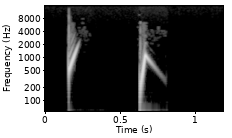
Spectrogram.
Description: watersplash1426.mp3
